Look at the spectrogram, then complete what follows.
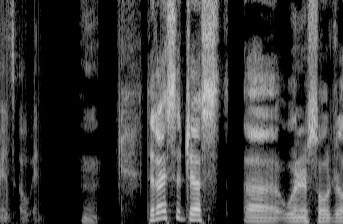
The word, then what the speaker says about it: Eoin: Yes, Owen. Yes, that is how you pronounce that. It is spelled Eoin, but I'm 95% certain it's Owen.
